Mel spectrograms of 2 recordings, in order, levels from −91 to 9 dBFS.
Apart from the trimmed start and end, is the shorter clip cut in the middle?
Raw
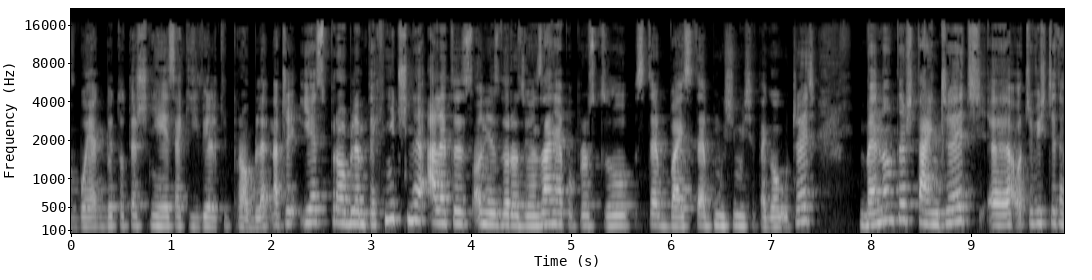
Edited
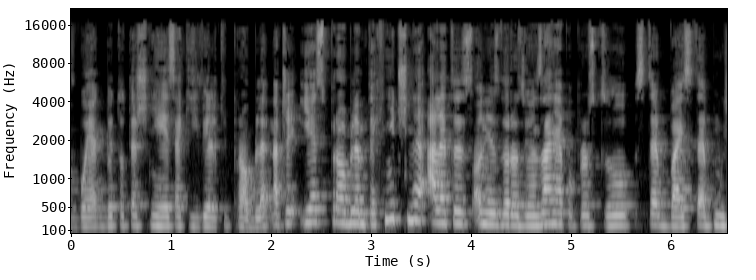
no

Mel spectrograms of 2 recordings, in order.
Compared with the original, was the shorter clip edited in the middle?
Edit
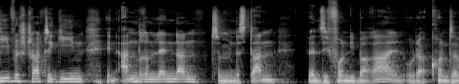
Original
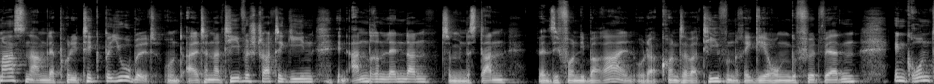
no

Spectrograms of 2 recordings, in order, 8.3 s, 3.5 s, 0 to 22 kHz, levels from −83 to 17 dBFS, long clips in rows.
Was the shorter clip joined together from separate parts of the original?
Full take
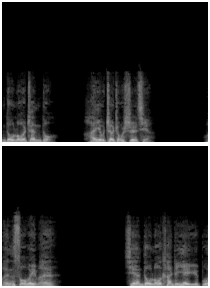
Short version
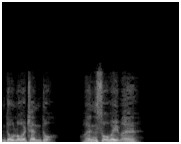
yes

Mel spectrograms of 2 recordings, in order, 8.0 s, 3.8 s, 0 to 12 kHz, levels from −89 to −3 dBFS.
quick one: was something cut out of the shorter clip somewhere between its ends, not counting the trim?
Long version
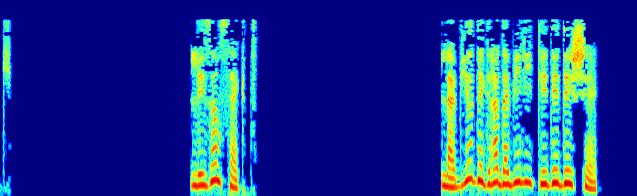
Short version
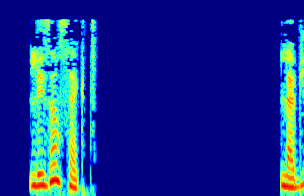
no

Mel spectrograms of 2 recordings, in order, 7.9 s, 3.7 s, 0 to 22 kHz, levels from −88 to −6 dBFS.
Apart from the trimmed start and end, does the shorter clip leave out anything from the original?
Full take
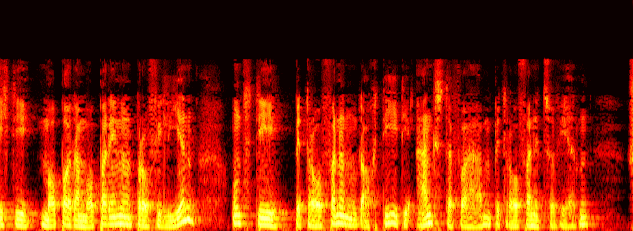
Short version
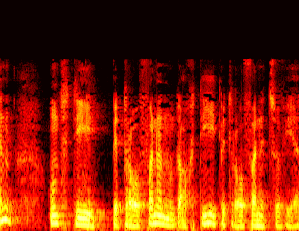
yes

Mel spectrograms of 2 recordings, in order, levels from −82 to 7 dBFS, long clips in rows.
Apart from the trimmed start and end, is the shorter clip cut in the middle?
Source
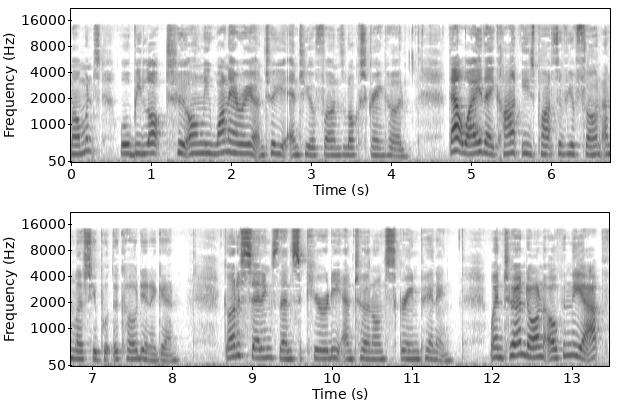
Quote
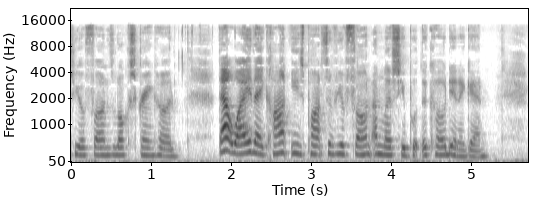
no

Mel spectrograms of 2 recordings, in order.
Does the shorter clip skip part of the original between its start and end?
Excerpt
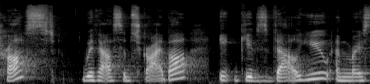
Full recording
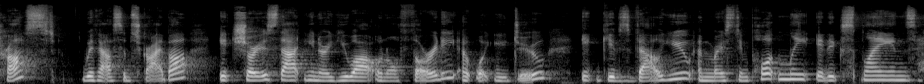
yes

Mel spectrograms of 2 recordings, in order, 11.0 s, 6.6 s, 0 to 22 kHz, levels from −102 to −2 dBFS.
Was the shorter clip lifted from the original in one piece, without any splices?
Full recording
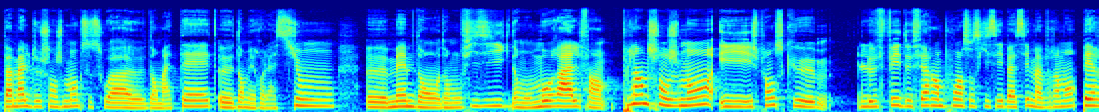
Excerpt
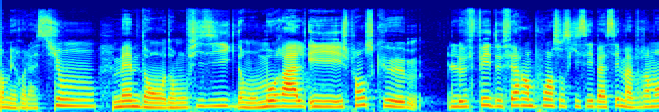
no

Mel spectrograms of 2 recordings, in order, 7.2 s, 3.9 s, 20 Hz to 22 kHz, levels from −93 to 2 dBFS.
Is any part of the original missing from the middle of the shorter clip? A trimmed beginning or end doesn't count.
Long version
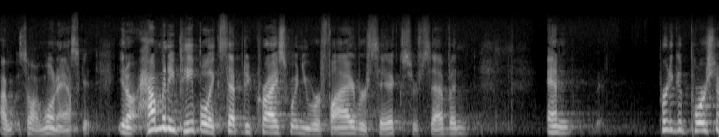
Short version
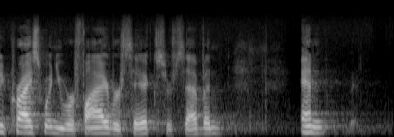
no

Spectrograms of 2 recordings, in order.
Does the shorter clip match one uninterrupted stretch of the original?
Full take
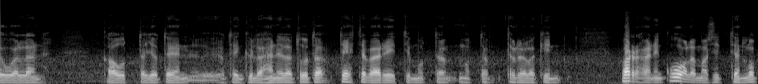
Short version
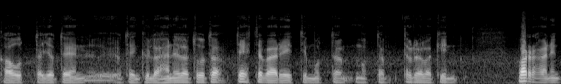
yes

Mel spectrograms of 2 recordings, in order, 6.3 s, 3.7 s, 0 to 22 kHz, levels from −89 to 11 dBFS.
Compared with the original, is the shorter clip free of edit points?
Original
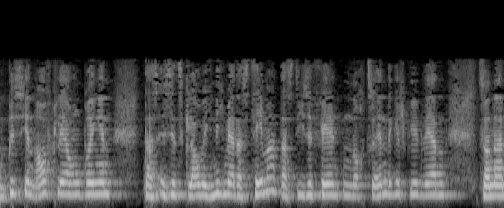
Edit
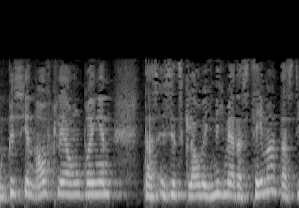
yes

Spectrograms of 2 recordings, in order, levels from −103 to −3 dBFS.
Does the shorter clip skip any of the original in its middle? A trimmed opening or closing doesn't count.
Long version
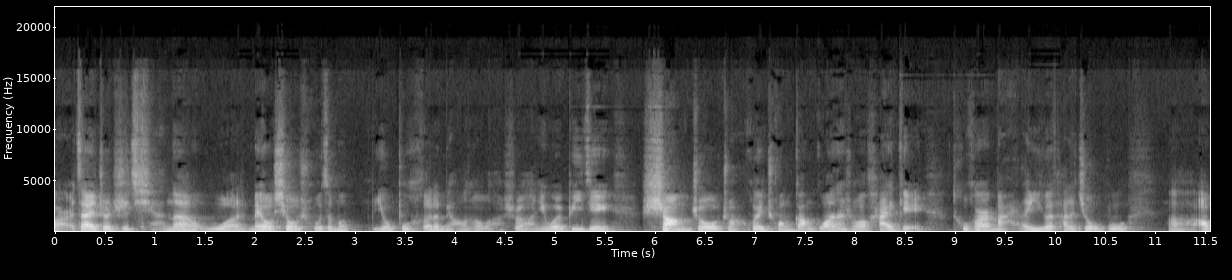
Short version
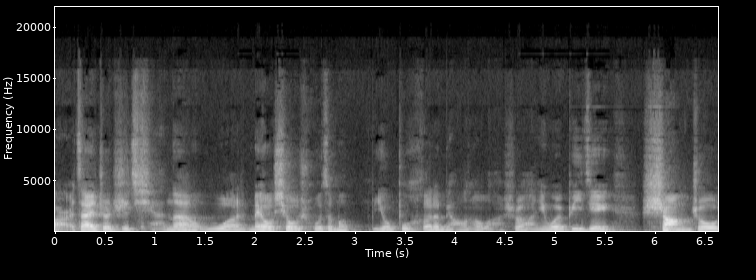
no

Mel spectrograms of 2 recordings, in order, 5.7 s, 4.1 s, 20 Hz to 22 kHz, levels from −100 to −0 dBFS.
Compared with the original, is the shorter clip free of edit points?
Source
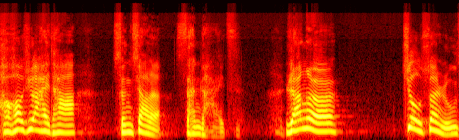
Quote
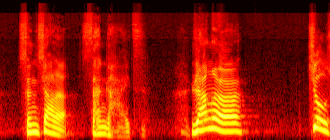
yes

